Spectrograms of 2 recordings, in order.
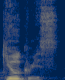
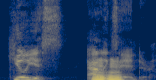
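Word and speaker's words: Gilgeous-Alexander: i don't know why i call it gilgris but it's gillius alexander so those you know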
